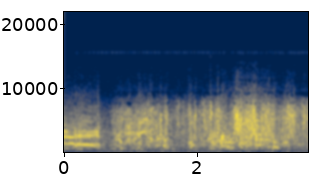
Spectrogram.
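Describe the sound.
Several dogs bark, yip and whimper in a continuous, loud, overlapping chorus that runs the whole time, with voices shouting over them.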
